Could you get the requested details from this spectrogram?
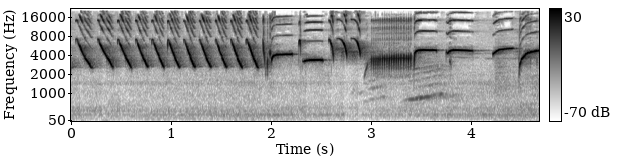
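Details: Canary song opening with a fast, even train of steep descending chirps, then shifting to sustained whistled notes, a buzzy rolled phrase and separate rising upslurred whistles.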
